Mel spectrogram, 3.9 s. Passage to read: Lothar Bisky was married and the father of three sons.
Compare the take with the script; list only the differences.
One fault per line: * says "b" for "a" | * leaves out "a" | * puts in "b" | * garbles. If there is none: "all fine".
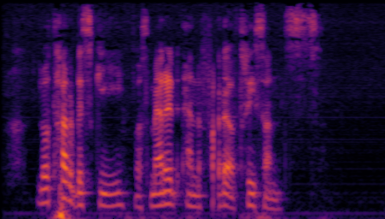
all fine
